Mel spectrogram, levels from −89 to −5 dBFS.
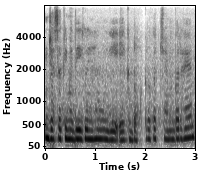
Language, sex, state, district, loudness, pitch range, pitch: Hindi, female, Bihar, Katihar, -15 LUFS, 190-205 Hz, 200 Hz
